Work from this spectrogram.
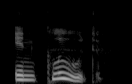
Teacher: Again, include with a long oo sound. Feel that smooth KL blend starting the second part of the word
